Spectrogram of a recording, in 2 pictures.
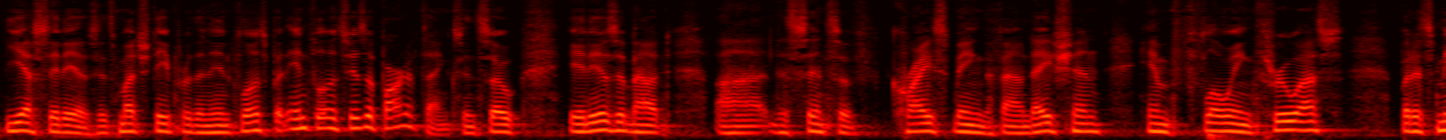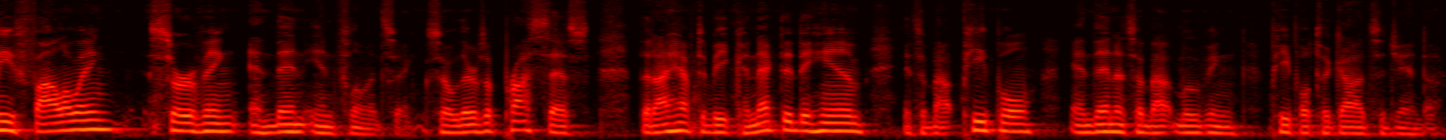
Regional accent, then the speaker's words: United States; from the United States. I'm here in South Africa

